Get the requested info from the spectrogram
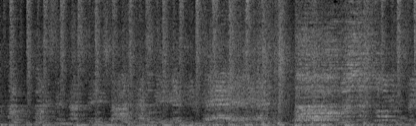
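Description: Mixed show choir singing an upbeat pop number over an accompaniment with a steady drum beat and bass.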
